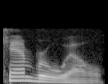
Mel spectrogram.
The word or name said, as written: Camberwell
